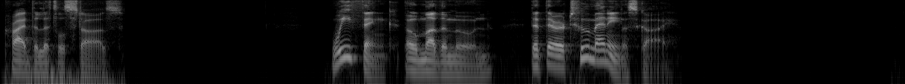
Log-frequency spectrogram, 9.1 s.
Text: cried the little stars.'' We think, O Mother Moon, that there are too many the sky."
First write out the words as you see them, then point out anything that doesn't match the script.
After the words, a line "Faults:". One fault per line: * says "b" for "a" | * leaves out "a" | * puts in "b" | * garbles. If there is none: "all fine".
cried the little stars.'' We think, O Mother Moon, that there are too many the sky."
Faults:
all fine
